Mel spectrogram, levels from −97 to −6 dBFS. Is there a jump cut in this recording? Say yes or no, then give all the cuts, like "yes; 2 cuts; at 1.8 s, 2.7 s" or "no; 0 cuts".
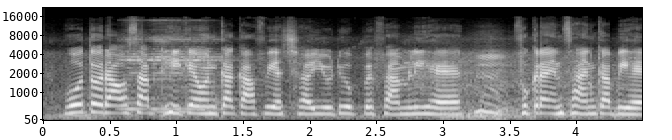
no; 0 cuts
